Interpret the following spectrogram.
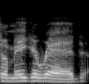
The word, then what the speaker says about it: Omega Read: It's spelled like Reed, but it's Omega Red on Instagram.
